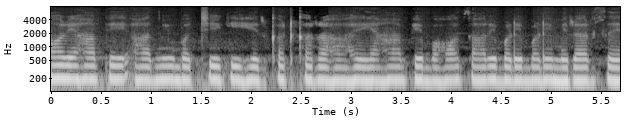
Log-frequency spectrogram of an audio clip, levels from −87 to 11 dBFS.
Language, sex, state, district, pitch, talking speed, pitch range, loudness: Hindi, female, Odisha, Malkangiri, 180 Hz, 200 wpm, 175-185 Hz, -12 LUFS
